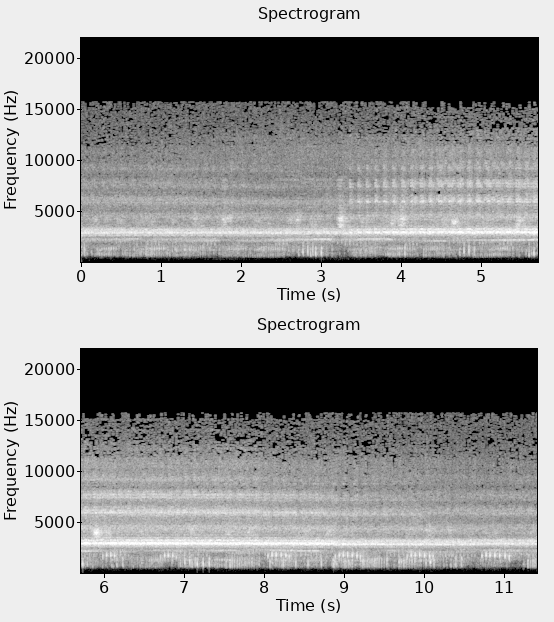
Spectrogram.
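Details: Chorus of forest green tree frogs, endemic to Honshu and Sado Island, spawning at midday in the rainy season above still water. Bursts of pulsed, rattling croaks build in density, backed by a constant high whine.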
